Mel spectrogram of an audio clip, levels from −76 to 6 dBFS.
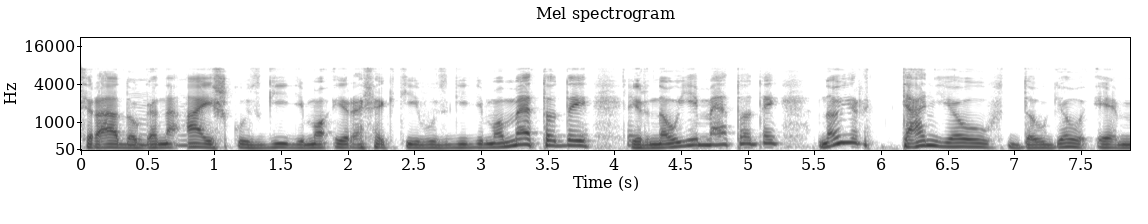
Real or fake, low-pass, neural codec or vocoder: real; 7.2 kHz; none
